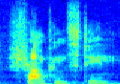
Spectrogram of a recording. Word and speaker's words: Frankenstein: Pronounced Frankenstein.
